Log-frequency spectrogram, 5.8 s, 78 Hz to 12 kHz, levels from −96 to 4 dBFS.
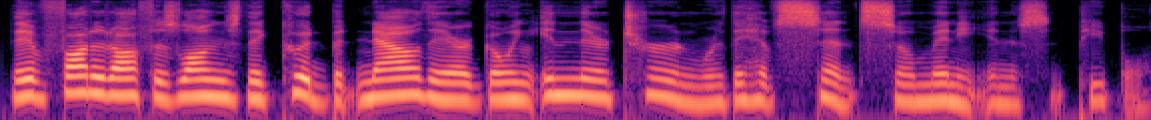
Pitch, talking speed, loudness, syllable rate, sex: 195 Hz, 270 wpm, -18 LUFS, 5.7 syllables/s, female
